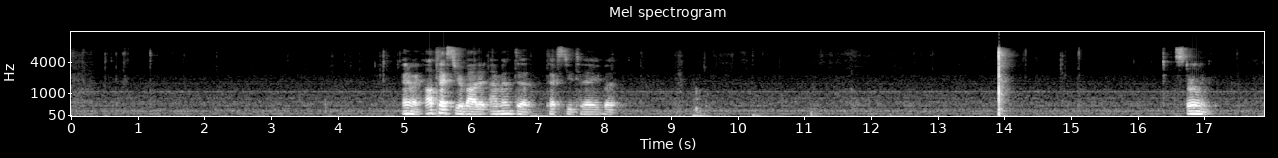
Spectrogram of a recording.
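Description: Trading cards rustle and slide in hands.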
